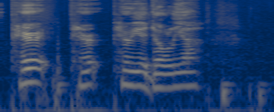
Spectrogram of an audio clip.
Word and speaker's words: pareidolia: saying this right, but I would say it's pronounced pareidolia. Paredolia. Pareidolia.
